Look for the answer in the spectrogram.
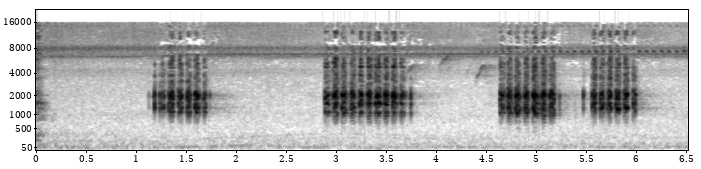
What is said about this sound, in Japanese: なんだと思うカエルだろ。違う。えこんな季節に都合よくカエルが鳴くはずないでしょでも。これは、二枚の貝殻をこすり合わせている音。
